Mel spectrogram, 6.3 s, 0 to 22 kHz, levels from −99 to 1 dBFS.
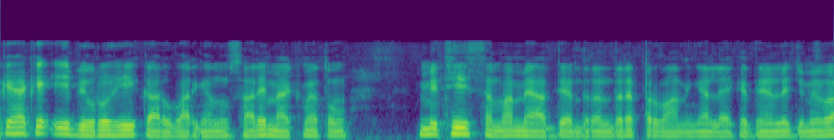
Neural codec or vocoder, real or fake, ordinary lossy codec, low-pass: codec, 16 kHz, 4 kbps, FunCodec, trained on Chinese and English, 50 frames a second; fake; none; 7.2 kHz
